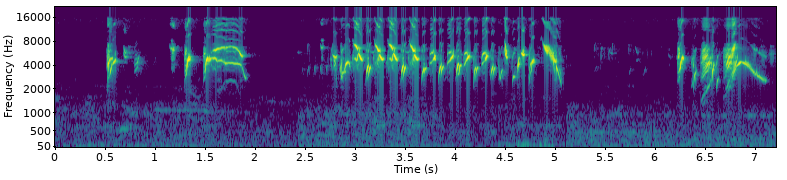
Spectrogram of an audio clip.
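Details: European goldfinch song used for teaching young goldfinches: bursts of high twittering, buzzy and tinkling notes, with a dense run of rapid chirps in the middle and short gaps of silence between phrases.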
